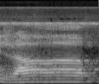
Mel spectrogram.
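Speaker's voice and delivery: राम with the आ held long; slow, lengthened आ in राम, demonstrating a prolonged vowel; stretched vowel. Shown as a demonstration. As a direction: draw out the middle vowel of राम. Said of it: "तो ये आ जो खींचा".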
